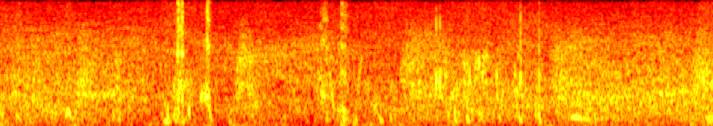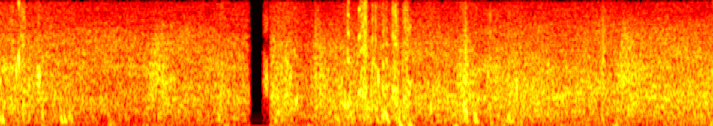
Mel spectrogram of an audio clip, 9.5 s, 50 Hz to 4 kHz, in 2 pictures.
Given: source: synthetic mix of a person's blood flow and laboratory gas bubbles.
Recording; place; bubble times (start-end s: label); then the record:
Doppler ultrasound of blood flow; subclavian vein
0.00-0.36 s: bubbles
0.41-0.51 s: bubbles
0.73-0.84 s: bubbles
1.06-1.46 s: bubbles
2.03-2.67 s: bubbles
2.88-3.65 s: bubbles
4.65-5.28 s: bubbles
6.18-6.27 s: bubbles
6.50-6.82 s: bubbles
6.98-7.52 s: bubbles
7.61-7.67 s: bubbles
7.81-8.24 s: bubbles
From the record:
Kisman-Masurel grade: 233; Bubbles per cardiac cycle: several, 3 to 8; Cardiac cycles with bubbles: 50 to 99%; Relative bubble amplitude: loud (0.450 to 0.775); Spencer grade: 3 (all of the cardiac periods contain showers or single bubble signals, but not dominating or overriding the cardiac motion signals); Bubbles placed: anywhere in the cardiac cycle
